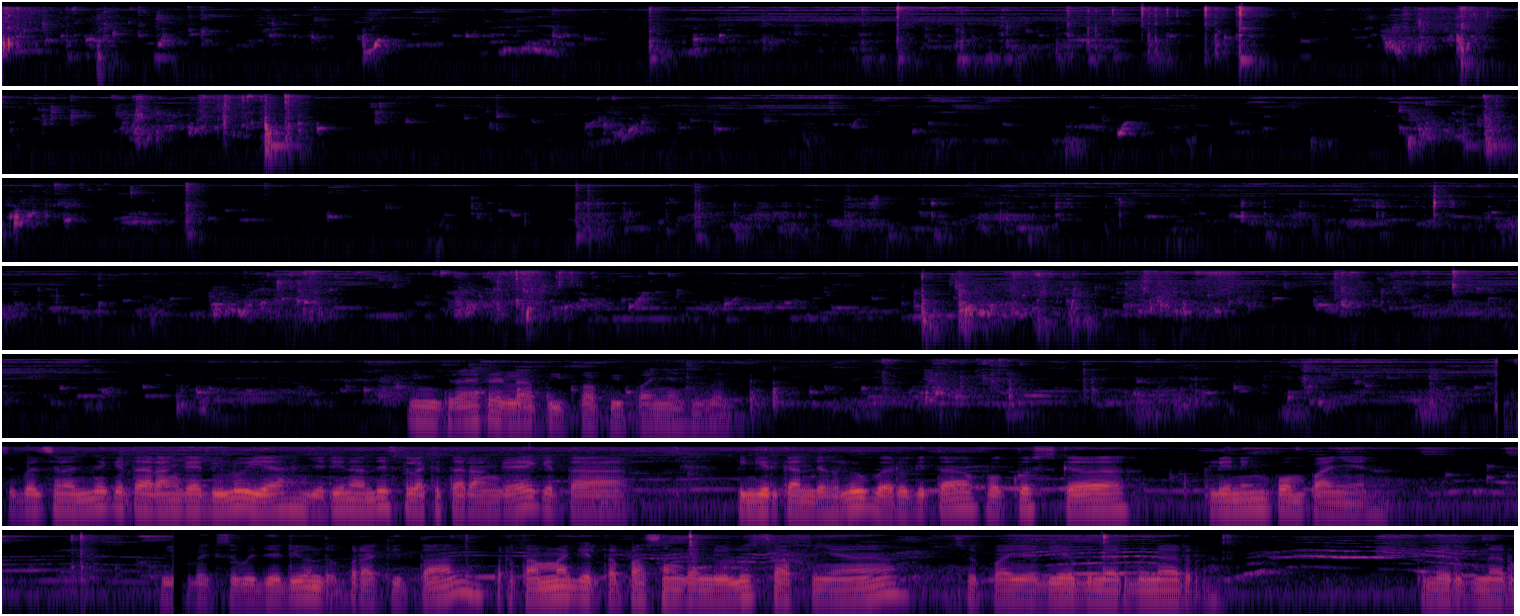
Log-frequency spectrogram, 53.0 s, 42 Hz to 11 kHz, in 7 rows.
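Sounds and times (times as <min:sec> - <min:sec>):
water splashing and dripping: 0:00.0 - 0:13.8, 0:14.4 - 0:41.0.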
